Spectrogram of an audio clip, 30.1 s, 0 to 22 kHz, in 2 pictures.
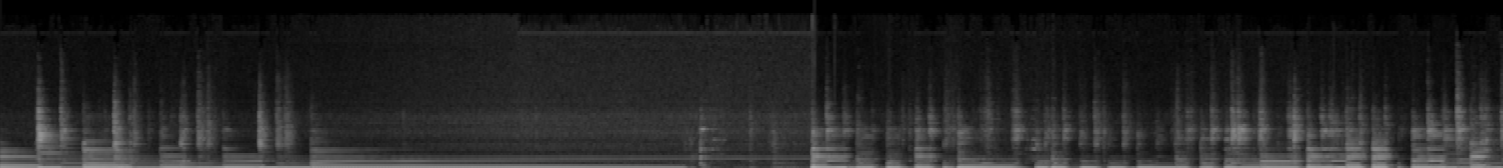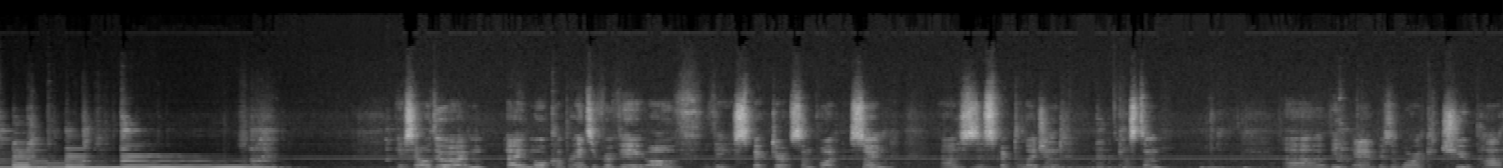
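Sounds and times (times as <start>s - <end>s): electric bass low note ringing: 0.0s - 7.1s, 7.8s - 18.2s, 24.9s - 28.6s
electric bass riff: 0.0s - 7.2s, 7.8s - 18.1s, 25.3s - 27.8s.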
